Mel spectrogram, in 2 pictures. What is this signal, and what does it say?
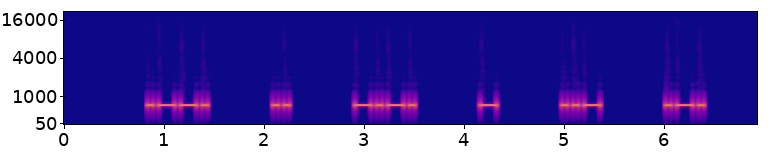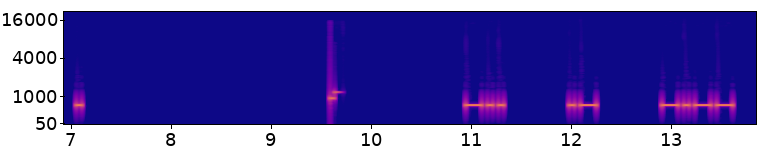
Morse code, heard as a keyed tone, about 21 wpm, spaced as for 10 wpm, 700 Hz. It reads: PICTURE DAY
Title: 4x Character Spacing - Top 200 Words - 22wpm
